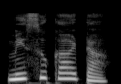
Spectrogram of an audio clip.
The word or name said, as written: ಮೀಸೆಗಡಿ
